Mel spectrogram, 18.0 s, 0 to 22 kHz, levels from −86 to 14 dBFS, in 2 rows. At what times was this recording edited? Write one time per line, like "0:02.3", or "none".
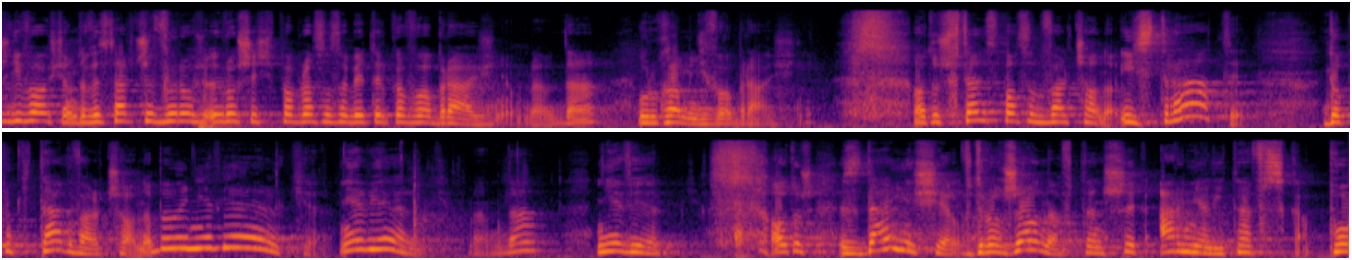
0:11.2
0:15.4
